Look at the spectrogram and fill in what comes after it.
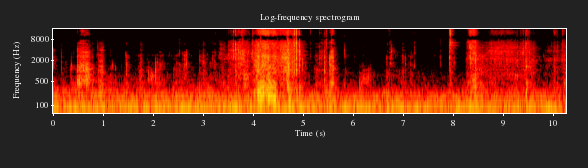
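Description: Close-up eating sounds of a burrito being bitten and chewed: short wet mouth clicks and crackles, with a louder, longer crunching rustle about four seconds in and another about eight seconds in.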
